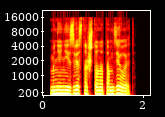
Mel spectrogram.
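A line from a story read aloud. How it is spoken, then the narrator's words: Through clenched teeth. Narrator (Russian): процедил Ливон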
